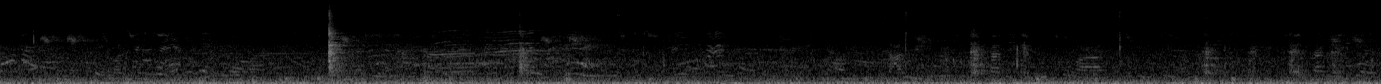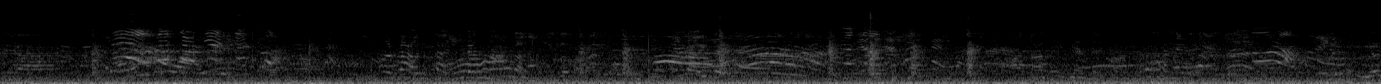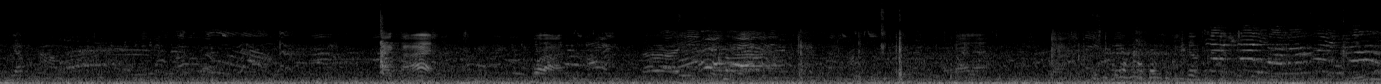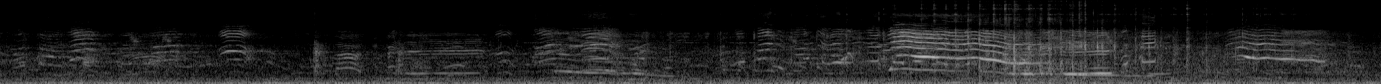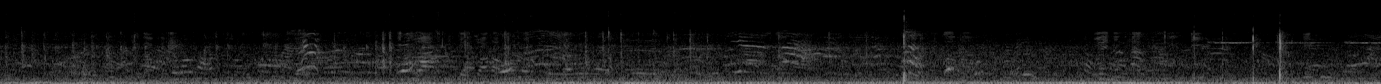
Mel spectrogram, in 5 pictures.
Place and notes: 伊通公園, Taipei City - Kids and parents
Kids play area, Holiday in the Park, Sitting in the park, Traffic Sound, Birds sound
Please turn up the volume a little. Binaural recordings, Sony PCM D100+ Soundman OKM II
Zhongshan District, Taipei City, Taiwan, 4 April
